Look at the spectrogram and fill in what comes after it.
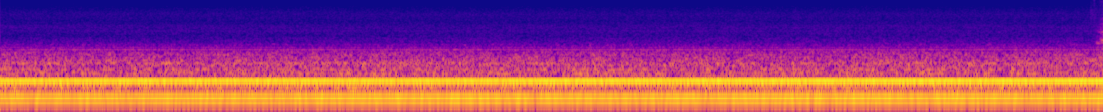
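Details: HVAC blower motor running after the run capacitor was replaced: an even, steady low hum with a mains-pitched drone and no rattle, surging or dragging; the blower is running smoothly.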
